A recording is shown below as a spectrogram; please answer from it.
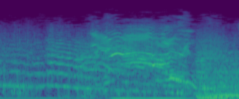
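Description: Cartoon sound effects: a long whistle-like tone falling steadily in pitch, joined about halfway through by high wavering squeals.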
